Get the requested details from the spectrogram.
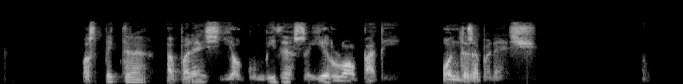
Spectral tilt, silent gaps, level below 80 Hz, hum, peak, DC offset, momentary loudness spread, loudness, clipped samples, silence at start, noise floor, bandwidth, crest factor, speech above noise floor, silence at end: -2.5 dB/octave; 1.56-1.62 s, 3.59-3.63 s, 4.01-4.42 s; -56 dBFS; none; 0 dBFS; under 0.1%; 9 LU; -18 LUFS; under 0.1%; 0.85 s; under -90 dBFS; 8.2 kHz; 20 dB; over 71 dB; 1.5 s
